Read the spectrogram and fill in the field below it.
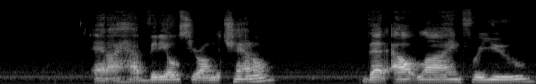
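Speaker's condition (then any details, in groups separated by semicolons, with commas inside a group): No condition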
